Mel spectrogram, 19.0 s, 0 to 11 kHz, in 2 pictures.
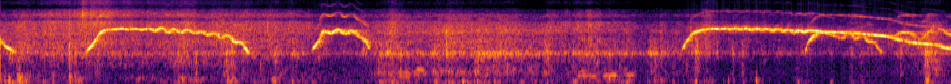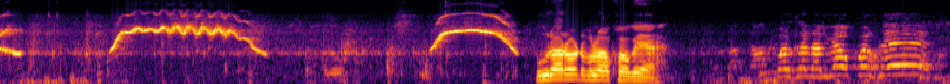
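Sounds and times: high whistles: 0.0s - 3.8s, 6.8s - 9.9s, 10.5s - 12.4s, 13.7s - 14.8s.

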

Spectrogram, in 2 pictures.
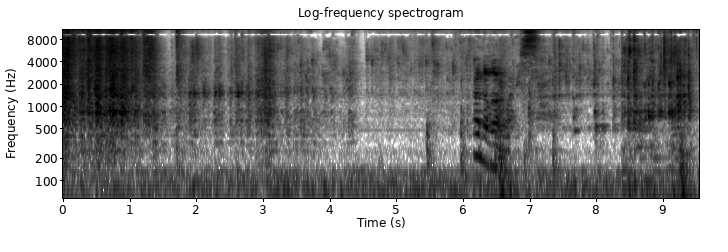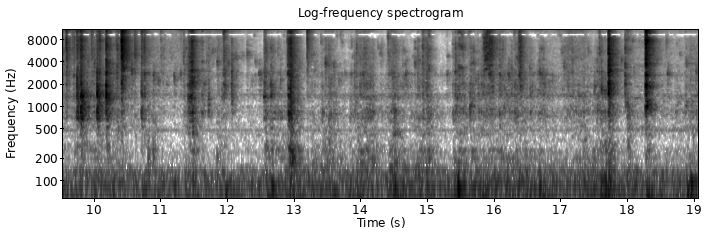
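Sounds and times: liquid running into plastic bottle: 6.7s - 19.0s.

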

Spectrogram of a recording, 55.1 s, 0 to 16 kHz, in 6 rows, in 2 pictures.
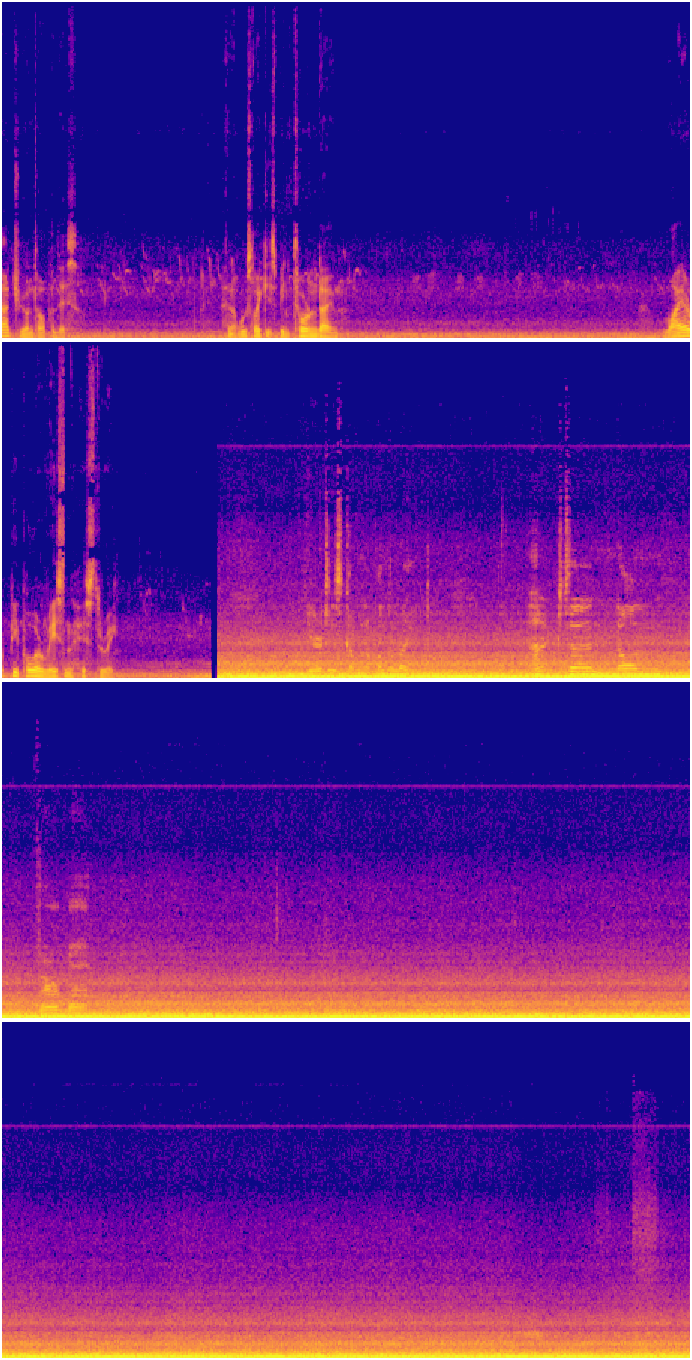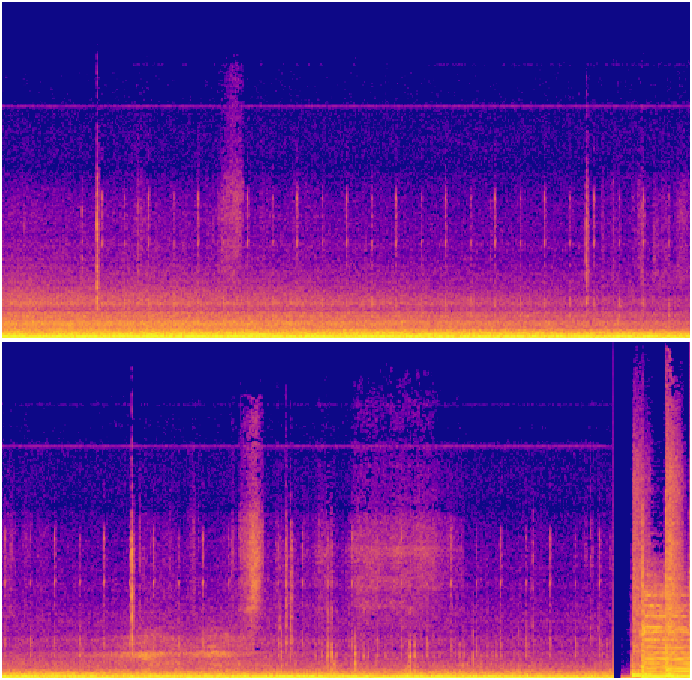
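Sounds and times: car road noise rumble: 0.0s - 54.2s
light regular ticking: 36.6s - 54.1s.

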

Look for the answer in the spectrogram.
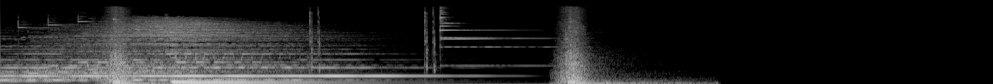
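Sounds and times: music: 0.0s - 5.8s
mouse clicks: 4.2s - 4.4s
bell-like ding: 4.2s - 5.6s.

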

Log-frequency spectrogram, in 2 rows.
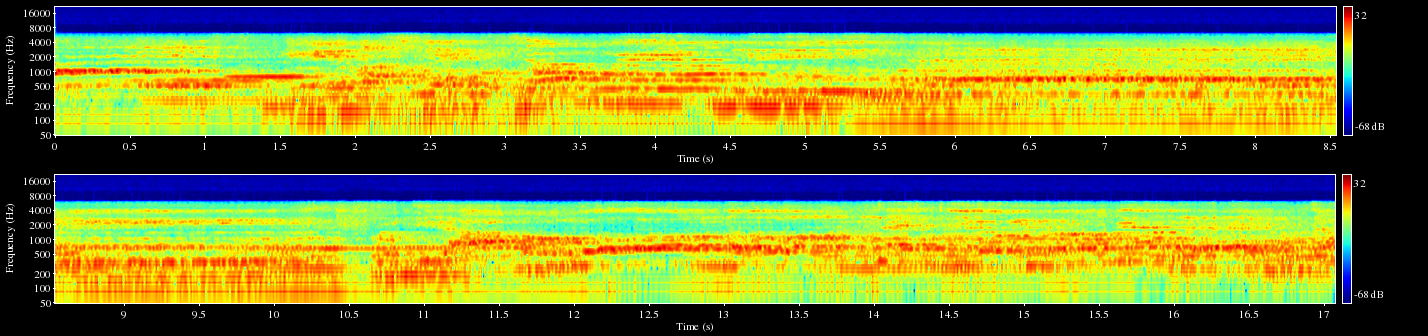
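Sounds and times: instrumental accompaniment: 0.0s - 17.0s
man singing ballad: 1.4s - 6.9s, 7.6s - 17.0s.

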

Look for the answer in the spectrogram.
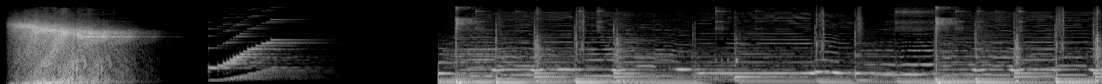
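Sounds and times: whoosh with whistling tone: 0.1s - 1.7s.

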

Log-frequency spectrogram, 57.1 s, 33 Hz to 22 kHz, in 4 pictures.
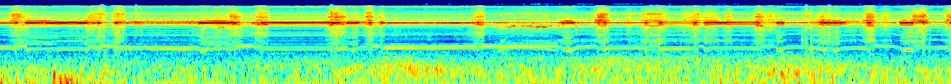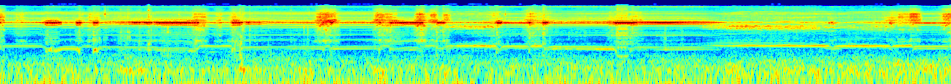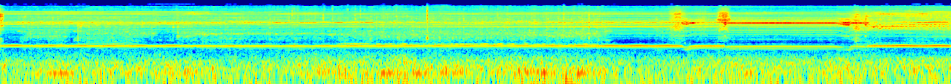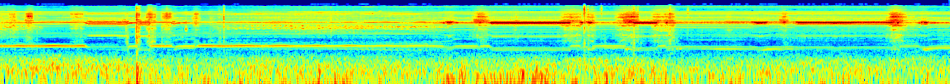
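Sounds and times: hydraulic pump whining: 0.0s - 57.0s.

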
